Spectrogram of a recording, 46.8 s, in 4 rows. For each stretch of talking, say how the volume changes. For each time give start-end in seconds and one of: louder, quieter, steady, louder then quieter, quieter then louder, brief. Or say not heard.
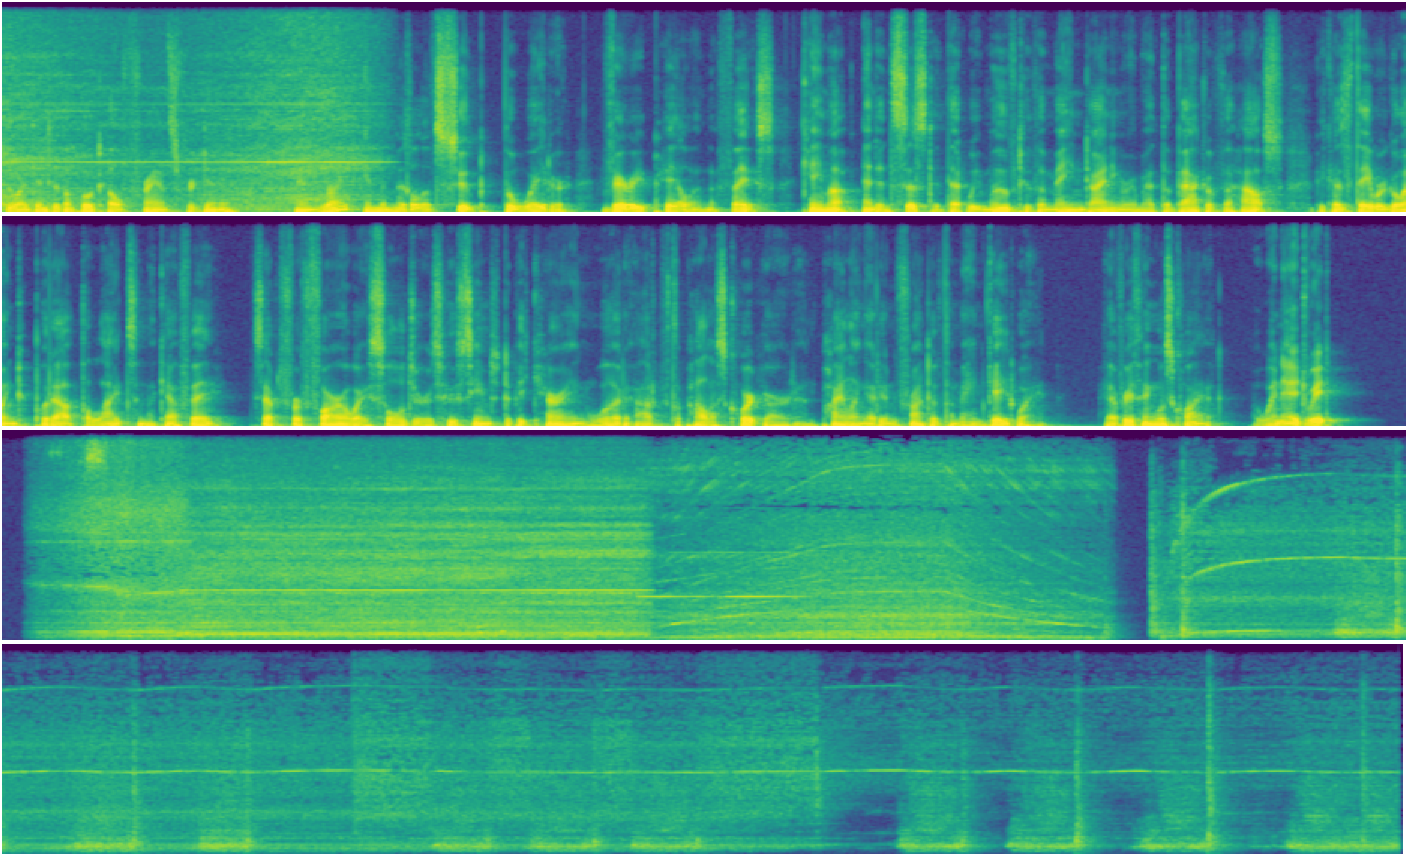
0.1-22.8 steady.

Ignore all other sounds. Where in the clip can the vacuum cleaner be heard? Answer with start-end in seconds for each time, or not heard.
0.0-3.4, 23.6-46.7.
